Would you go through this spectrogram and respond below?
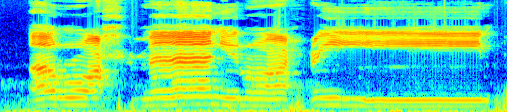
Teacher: আর রহমানির রহিম এভাবে নর্মালি বলা যাবে না, গলার ভেতর থেকে রহ বলতে হবে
